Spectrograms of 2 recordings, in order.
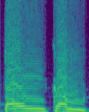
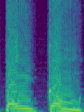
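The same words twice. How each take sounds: The two takes are said the same way.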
